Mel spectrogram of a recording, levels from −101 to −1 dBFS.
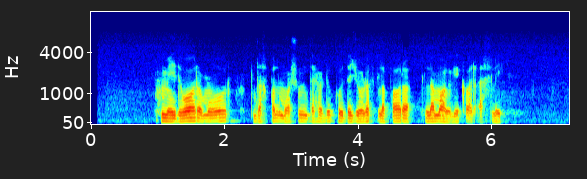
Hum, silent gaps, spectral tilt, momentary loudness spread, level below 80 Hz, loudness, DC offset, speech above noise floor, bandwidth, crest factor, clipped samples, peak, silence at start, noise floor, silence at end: none; none; -12 dB/octave; 13 LU; -52 dBFS; -23 LUFS; under 0.1%; 43 dB; 3.1 kHz; 20 dB; under 0.1%; -4 dBFS; 0.95 s; -65 dBFS; 1 s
